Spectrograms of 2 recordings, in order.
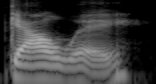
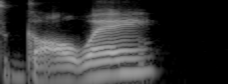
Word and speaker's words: Galway: So yeah, a lot of Americans say Galway for the city, but it's Galway. Oh my god, and that is such a huge, like, I didn't do any research at all.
